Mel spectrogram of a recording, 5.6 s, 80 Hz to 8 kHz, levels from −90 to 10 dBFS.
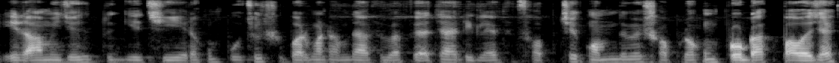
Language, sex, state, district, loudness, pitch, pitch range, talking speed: Bengali, male, West Bengal, Kolkata, -21 LUFS, 120 Hz, 115-125 Hz, 215 wpm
